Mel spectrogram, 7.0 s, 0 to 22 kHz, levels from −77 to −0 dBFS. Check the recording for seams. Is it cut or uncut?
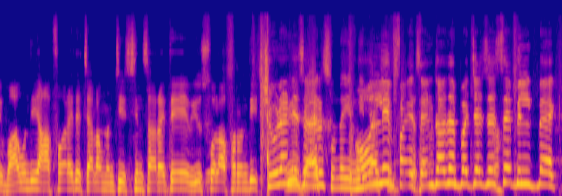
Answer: uncut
